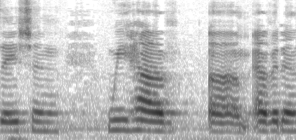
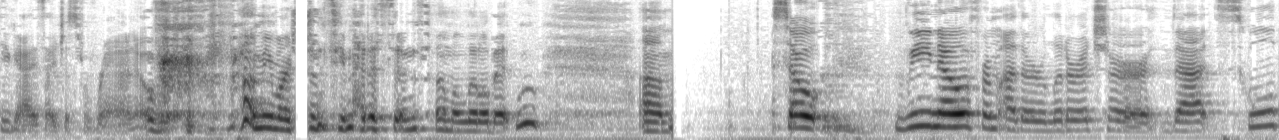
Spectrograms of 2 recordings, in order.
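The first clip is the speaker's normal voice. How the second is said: puffing, winded, out-of-breath talk; 6 dB louder than usual. Speaker presenting research after running over from emergency medicine, out of breath. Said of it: "sorry I'm out of breath".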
